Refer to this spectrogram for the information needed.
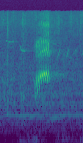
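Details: A single tame alpine chough, from a large flock on alpine pastures in Austria's Dachstein mountains, gives one short, bright, rising-then-level squeal about a quarter-second long over faint hiss.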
